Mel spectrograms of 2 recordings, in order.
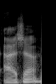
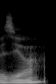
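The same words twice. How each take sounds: First: Azure said the way the listeners call it, AZH-er; others' pronunciation. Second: Azure in the speaker's own Australian way, az-YOOR; Australian pronunciation. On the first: Host quoting listeners' name for the cloud product, Azure as AZH-er. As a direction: say "Azure" as AZH-er, not the Australian way. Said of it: "you guys call it". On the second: Host owning up to a weird Australian accent, Azure as az-YOOR. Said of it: "just my weird Australian accent". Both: Shown as a demonstration.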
